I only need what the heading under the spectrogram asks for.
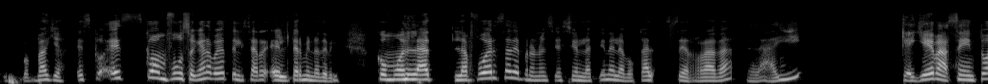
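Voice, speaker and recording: A woman's voice: mid-range voice, dry recording, clean studio sound. Patient woman teacher with a Mexican accent. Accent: Mexican Spanish. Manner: patient, asks students questions, thinks aloud with fillers. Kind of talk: online class explaining grammar.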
